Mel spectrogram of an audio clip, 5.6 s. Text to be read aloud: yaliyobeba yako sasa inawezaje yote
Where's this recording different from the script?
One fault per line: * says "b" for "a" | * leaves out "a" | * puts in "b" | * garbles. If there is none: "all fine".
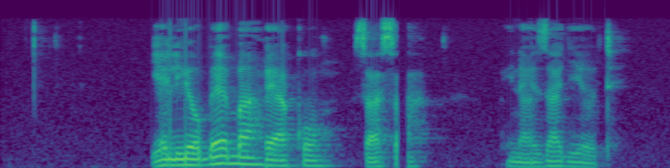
all fine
